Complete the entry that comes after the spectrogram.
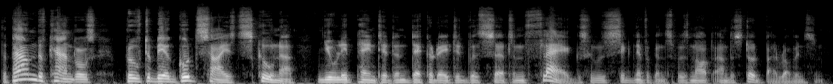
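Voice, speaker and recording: A man narrating a children's story from a script as a storyteller, reading aloud in an expressive, measured manner. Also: sits low, no echo, clean studio sound.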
